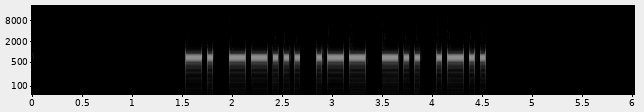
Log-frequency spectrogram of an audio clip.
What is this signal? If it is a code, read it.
Morse code, heard as a keyed tone, about 25 wpm, 700 Hz. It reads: N7WDL
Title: Speed Racing - USA 1x3 Call Signs 22wpm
